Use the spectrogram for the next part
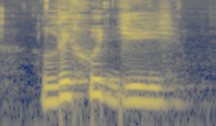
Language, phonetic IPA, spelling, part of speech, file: Ukrainian, [ɫexoˈdʲii̯], лиходій, noun, Uk-лиходій.ogg
- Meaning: villain, evildoer, malefactor, miscreant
